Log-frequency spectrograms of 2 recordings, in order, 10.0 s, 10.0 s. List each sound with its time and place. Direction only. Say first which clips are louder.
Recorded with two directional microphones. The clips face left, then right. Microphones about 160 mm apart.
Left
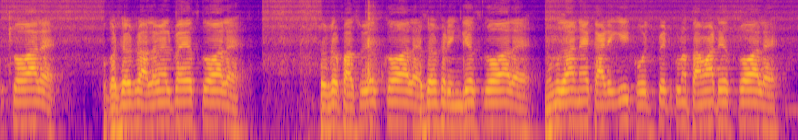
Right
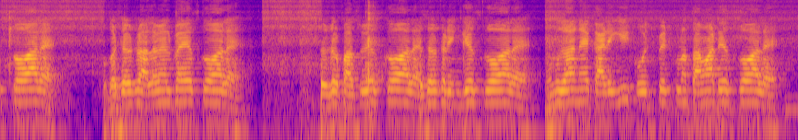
0.2 s speech: left 1 dB; 25° left (ahead or behind)
4.0 s speech: left 3 dB; 30° left (ahead or behind)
